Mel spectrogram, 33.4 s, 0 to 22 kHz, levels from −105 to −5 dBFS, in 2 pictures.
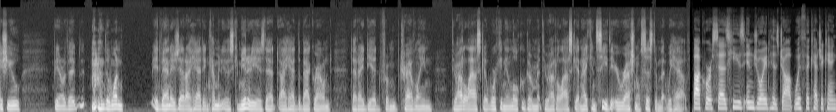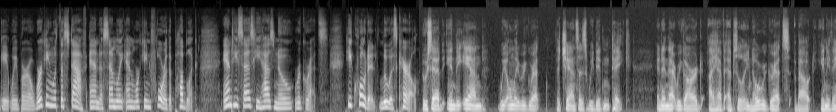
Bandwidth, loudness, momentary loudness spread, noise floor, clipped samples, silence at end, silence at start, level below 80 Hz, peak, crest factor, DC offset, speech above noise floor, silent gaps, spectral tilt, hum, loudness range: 14.5 kHz; -24 LUFS; 9 LU; -56 dBFS; under 0.1%; 0 s; 0 s; -56 dBFS; -4 dBFS; 20 dB; under 0.1%; 32 dB; none; -6 dB/octave; none; 5 LU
